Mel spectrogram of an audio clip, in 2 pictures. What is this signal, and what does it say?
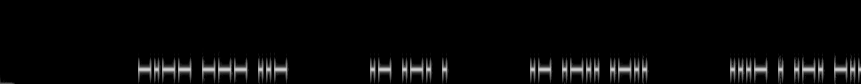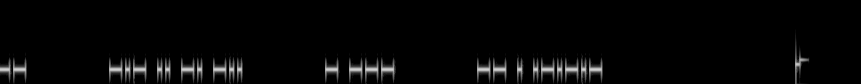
Morse code, heard as a keyed tone, about 30 wpm, 700 Hz. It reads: YOU ARE ALL VERY KIND TO ME.
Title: 3x Word-Spacing - Sentences from Top 200 Words - 30wpm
